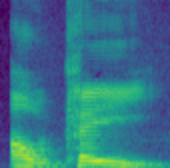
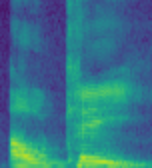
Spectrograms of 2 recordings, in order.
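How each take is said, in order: No difference in how they are said.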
